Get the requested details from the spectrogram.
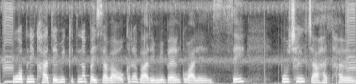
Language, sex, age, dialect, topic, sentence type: Bhojpuri, female, 18-24, Western, banking, question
